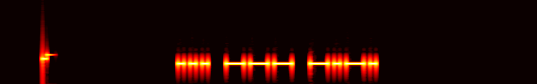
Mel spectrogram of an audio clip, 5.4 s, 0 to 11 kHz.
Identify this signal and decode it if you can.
Morse code, heard as a keyed tone, about 20 wpm, 700 Hz. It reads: SOC
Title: Build A Word - 3 Letters At A Time - 6-Letter Words - 20wpm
